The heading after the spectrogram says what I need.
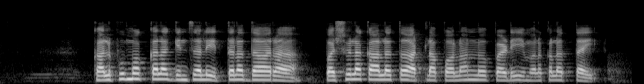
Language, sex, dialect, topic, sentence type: Telugu, female, Telangana, agriculture, statement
